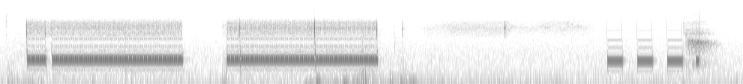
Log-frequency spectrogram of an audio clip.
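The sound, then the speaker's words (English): A disconnected phone line, reached when calling a store chain's support center, gives two long, steady electronic tones of about two seconds each, then a quiet stretch and a quick run of three short beeps near the end. Nobody speaks. “A disconnected phone line.”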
